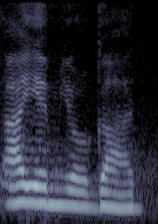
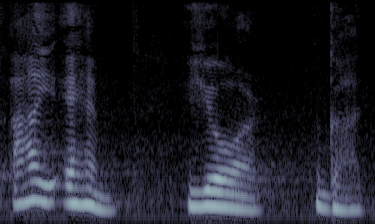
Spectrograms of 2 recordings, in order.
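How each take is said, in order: First: The word 'your' is not stressed. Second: The word 'your' is stressed. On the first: God simply states who He is. The speaker calls it wrong. "He did not say that" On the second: God belongs to us personally and intimately. The speaker calls it right. "this is ownership language"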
